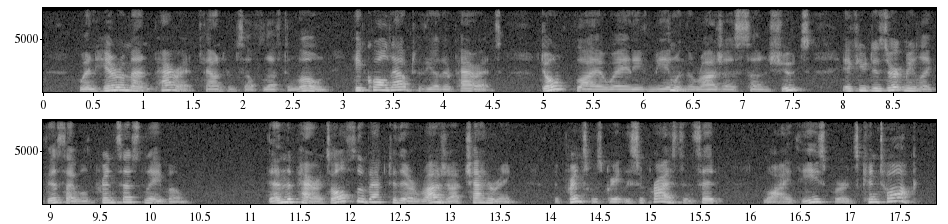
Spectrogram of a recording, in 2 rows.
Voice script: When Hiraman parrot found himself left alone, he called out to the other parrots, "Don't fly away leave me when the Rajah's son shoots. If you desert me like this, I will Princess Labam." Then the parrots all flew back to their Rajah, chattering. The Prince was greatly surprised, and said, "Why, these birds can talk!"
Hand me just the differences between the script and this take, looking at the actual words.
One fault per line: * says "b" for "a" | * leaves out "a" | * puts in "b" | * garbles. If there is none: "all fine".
all fine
